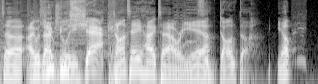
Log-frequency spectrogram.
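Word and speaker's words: Dont'a: i was actually shack dante hightower yeah yep there's actually an apostrophe there i believe or he's he goes by so he's pronounced as dante dante but it's spelled uh yup don't uh don't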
